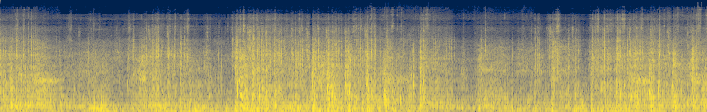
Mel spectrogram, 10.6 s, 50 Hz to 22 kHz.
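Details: 2020 Vitus Sommet CRS mountain bike on a chest-mounted GoPro: irregular light clattering over rough trail noise as the internally routed cables knock inside the frame, before being silenced with split braided sleeving.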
